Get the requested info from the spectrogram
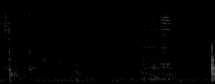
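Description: Near silence with a few faint taps of a chef's knife cutting green pepper strips on a bamboo cutting board, the clearest one about one and a half seconds in.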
